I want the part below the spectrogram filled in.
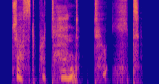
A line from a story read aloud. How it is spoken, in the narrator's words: Anna whispered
